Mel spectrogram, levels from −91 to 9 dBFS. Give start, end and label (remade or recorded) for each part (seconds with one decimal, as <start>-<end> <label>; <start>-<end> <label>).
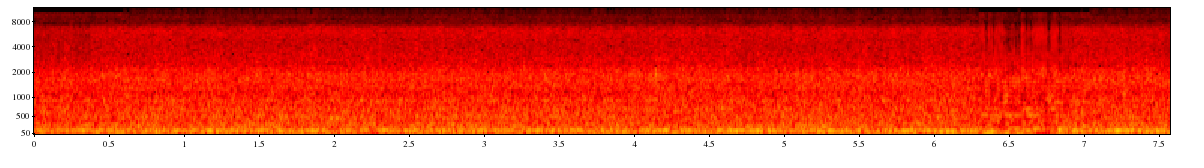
0.0-6.3 recorded; 6.3-6.9 remade; 6.9-7.6 recorded

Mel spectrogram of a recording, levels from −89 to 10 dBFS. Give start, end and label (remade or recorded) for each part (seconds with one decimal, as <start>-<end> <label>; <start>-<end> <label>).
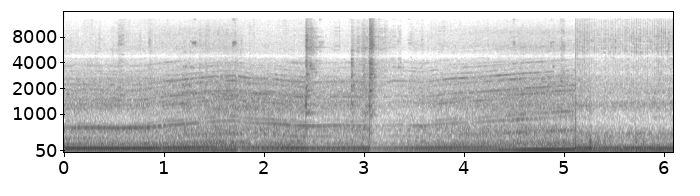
0.0-1.5 remade; 1.5-6.1 recorded

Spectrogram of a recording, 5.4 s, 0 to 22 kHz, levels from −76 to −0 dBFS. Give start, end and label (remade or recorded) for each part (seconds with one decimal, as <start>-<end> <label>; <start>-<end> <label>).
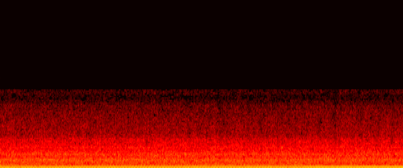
0.0-0.5 remade; 0.5-3.7 recorded; 3.7-5.4 remade

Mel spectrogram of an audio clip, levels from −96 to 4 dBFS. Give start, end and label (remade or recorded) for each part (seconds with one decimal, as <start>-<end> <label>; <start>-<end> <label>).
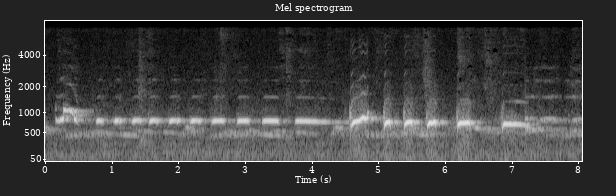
0.0-0.6 recorded; 0.6-1.5 remade; 1.5-8.1 recorded

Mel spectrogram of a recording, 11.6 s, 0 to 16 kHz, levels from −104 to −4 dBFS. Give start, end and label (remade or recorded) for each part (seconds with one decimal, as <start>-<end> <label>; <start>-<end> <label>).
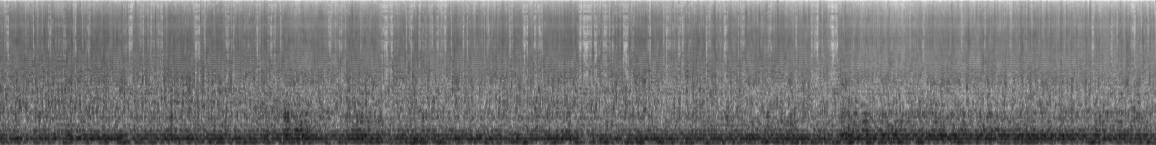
0.0-11.6 remade

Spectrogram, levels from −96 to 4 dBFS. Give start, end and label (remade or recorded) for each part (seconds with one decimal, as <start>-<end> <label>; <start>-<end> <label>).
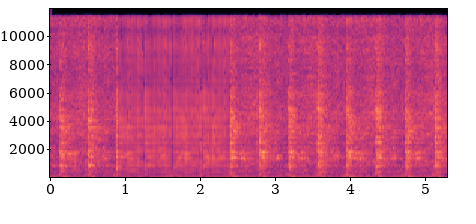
0.0-0.9 recorded; 0.9-2.4 remade; 2.4-5.3 recorded

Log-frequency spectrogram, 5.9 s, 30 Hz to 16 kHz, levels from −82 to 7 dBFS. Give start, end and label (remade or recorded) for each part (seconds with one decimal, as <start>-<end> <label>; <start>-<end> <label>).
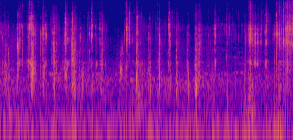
0.0-5.9 recorded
